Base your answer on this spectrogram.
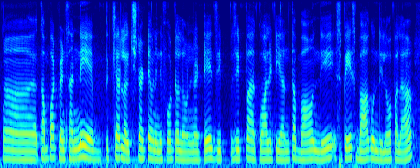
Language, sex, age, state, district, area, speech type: Telugu, female, 18-30, Andhra Pradesh, Chittoor, urban, spontaneous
